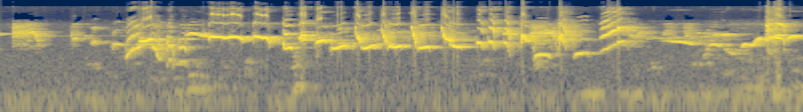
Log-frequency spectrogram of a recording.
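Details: Oriental magpie-robin song used to lure other magpie-robins, a varied stream of rising whistles, sharp clicks and buzzy notes, several pure high tones near two seconds, lively and unbroken throughout.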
